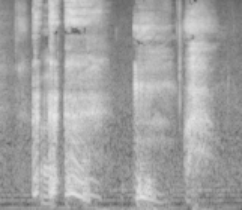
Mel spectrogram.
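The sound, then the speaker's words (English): A person clears their throat at a microphone before performing, one longer rasping clear followed by two shorter ones, loud and alone. “Get it clear your throat like you're about to start and then take a gulp.”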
